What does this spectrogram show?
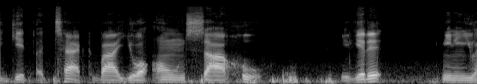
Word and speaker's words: Sahu: now back to the sahu h u truly pronounced like sir this is the judging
